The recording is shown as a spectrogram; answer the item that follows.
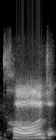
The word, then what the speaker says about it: third: In third, we don't really use the r sound. We say third and the r is not pronounced.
